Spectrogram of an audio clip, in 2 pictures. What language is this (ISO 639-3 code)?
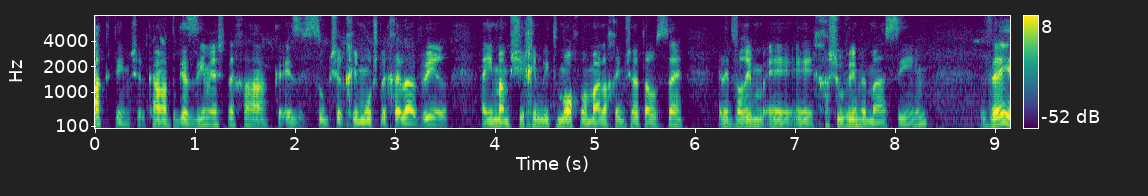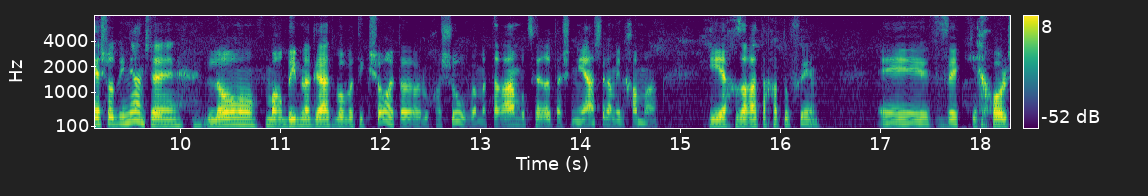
heb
